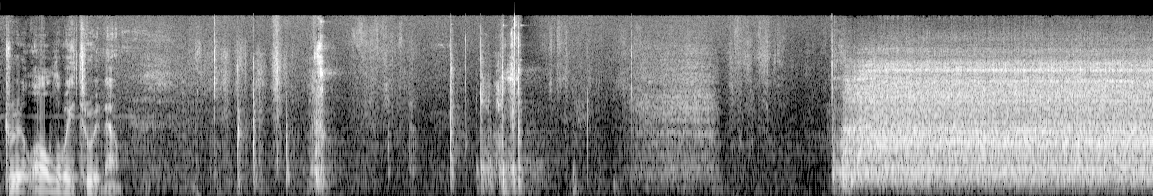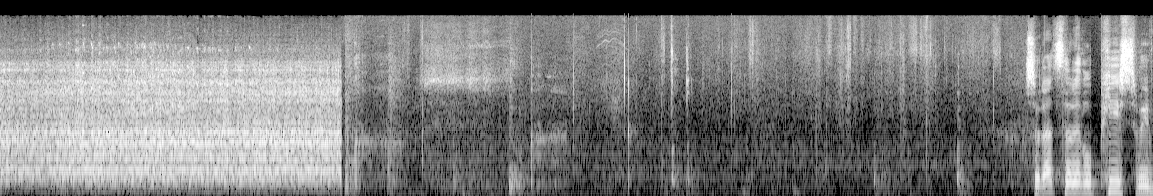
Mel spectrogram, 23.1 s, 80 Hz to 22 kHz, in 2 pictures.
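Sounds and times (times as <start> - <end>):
drill bit boring through nylon: 8.3 - 15.0
metal lathe running: 8.3 - 15.0.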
